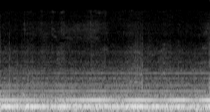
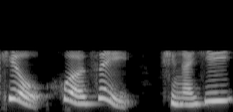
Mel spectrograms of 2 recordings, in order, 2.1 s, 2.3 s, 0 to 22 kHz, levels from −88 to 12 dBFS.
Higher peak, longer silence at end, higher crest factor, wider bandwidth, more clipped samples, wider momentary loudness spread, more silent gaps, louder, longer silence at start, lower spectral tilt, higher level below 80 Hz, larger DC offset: first, 0 dBFS vs -6 dBFS; about the same, 0 s vs 0 s; second, 10 dB vs 16 dB; second, 2 kHz vs 4 kHz; neither; second, 2 LU vs 10 LU; neither; first, -11 LUFS vs -23 LUFS; about the same, 0 s vs 0 s; first, -13 dB/octave vs -9 dB/octave; first, -28 dBFS vs -76 dBFS; neither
